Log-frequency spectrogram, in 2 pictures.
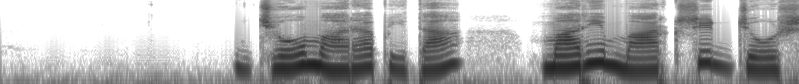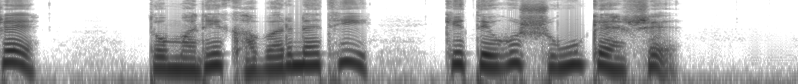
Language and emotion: Gujarati, fearful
